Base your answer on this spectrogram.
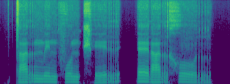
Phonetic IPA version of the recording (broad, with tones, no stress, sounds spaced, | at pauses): t a˧˥ r m e˥˧ n f o˥˧ n t͡ʃʰ e˧˥ r | ɛ˥˧ ɾ a˧˥ r x o˥˧ r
